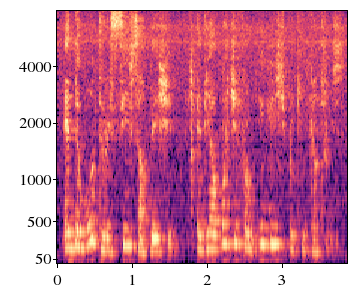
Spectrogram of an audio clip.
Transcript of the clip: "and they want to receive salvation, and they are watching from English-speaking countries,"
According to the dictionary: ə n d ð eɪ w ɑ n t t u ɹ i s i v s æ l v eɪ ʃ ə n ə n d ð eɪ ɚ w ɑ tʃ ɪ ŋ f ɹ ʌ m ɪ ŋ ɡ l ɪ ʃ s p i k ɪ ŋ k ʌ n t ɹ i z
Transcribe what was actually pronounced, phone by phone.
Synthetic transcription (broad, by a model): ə n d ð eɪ w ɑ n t t u ɹ i s i v s æ l v eɪ ʃ ə n ə n d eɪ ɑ w ɑ tʃ ɪ ŋ f ɹ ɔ m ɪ ŋ ɡ l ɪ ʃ s p i k ɪ ŋ k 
